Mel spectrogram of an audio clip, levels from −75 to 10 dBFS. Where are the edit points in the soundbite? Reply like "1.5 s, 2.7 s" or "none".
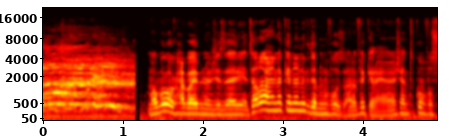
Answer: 1.1 s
